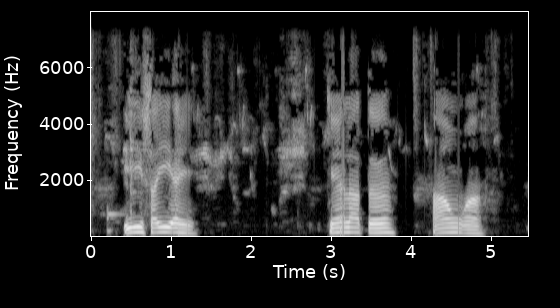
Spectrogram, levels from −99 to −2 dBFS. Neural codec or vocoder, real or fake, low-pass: none; real; 7.2 kHz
